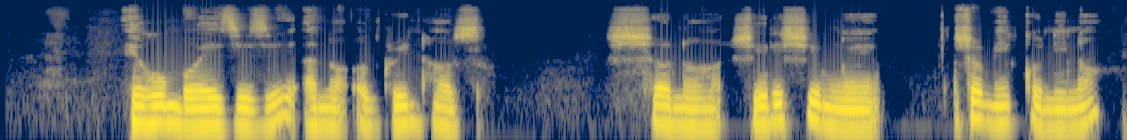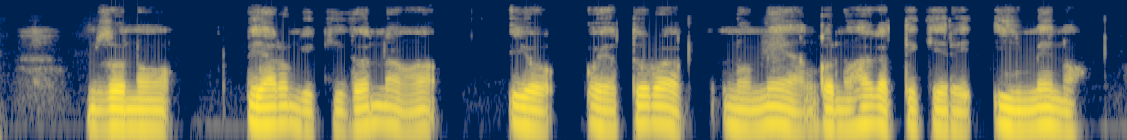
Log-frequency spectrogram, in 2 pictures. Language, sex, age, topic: Oshiwambo, male, 25-35, agriculture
